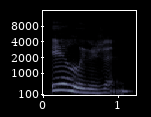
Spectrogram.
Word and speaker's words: illusion: Listen to that pronunciation difference. Allusion, illusion. Can you hear the difference?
